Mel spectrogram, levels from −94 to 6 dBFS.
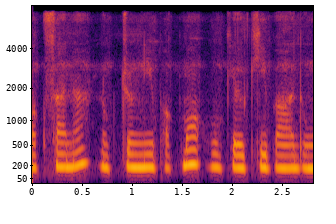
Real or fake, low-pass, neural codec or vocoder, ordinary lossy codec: real; 7.2 kHz; none; MP3, 64 kbps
